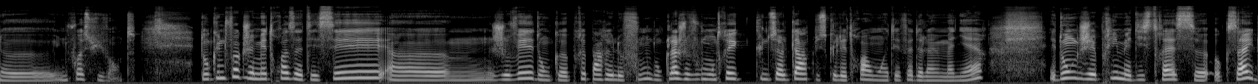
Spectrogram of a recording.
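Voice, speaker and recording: A woman's voice: medium pitch, gravelly, fairly bright tone, dry recording. A woman narrating a crafting tutorial over her video, speaking hesitantly with many filler sounds. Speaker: crafting channel host.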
